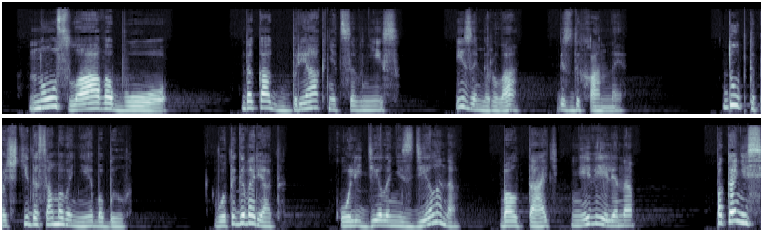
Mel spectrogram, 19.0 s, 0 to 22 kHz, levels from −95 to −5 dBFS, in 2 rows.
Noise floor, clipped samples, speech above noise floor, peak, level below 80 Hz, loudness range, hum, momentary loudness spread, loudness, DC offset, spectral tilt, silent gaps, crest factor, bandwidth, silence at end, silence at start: -83 dBFS; under 0.1%; 60 dB; -4 dBFS; -72 dBFS; 8 LU; none; 15 LU; -24 LUFS; under 0.1%; -4.5 dB/octave; 8.57-8.84 s, 11.84-11.99 s, 18.20-18.25 s; 22 dB; 16.5 kHz; 0 s; 0.35 s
